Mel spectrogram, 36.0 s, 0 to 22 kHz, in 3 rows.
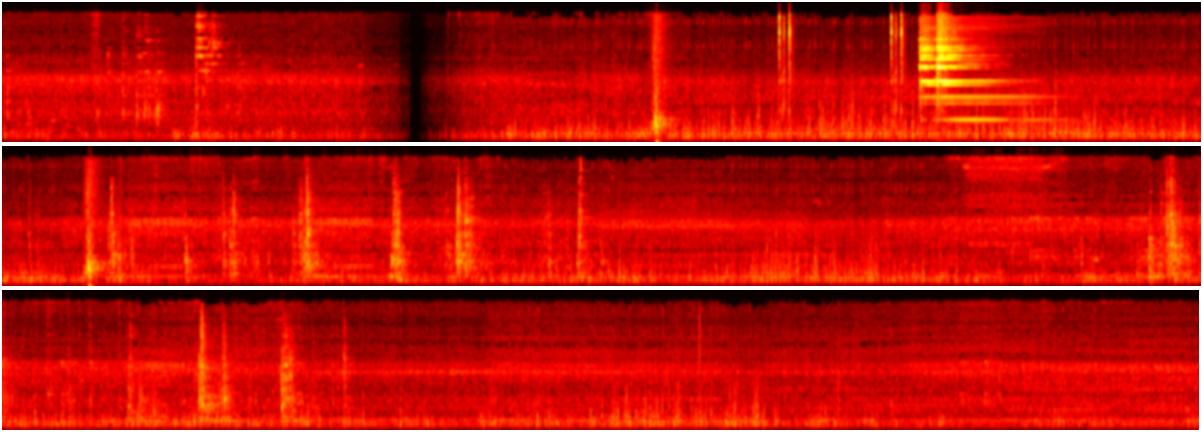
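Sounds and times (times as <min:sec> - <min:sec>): excavator diesel engine running: 0:00.0 - 0:35.9
loud ringing clang: 0:01.3 - 0:02.5, 0:09.2 - 0:11.0.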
